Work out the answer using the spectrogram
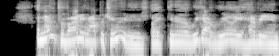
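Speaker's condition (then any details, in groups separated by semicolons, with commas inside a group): Deafblindness; progressive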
